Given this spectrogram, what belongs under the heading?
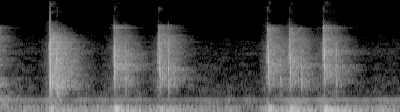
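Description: Sparse keystrokes on a computer keyboard click close by in two short bursts, a few separate taps, then a pause and a quick run of three, over a faint steady electronic hum.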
